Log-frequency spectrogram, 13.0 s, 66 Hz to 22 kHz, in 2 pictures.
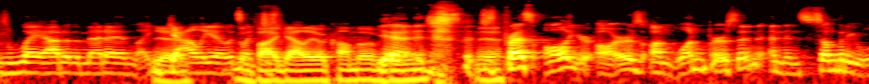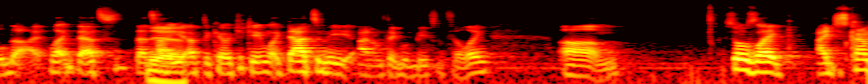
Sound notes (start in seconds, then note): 3.0 laughs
